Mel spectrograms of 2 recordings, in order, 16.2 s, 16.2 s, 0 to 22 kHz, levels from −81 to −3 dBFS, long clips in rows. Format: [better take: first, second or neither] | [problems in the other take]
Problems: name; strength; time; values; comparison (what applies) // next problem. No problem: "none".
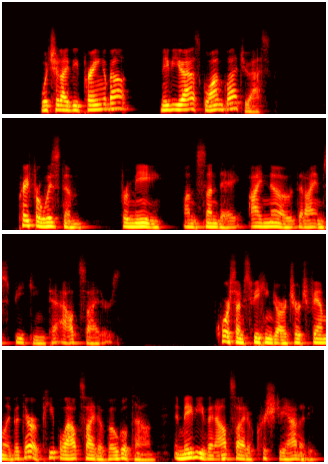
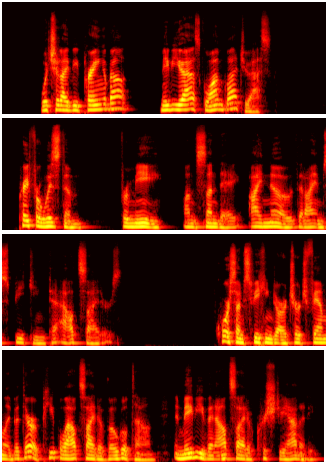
second | muffled; very; fading above 2.5 kHz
